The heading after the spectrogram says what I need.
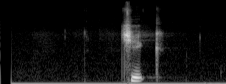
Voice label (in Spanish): "sangre", chuj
